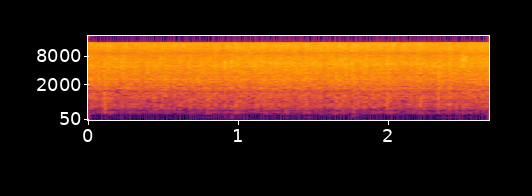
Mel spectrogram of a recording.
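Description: Chicken pieces fry in olive oil in a hot pan, giving a loud, dense, unbroken sizzle heard up close with no voices.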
